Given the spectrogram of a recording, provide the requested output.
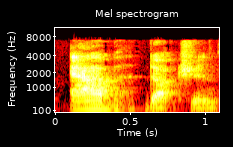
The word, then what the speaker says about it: abduction: sound very similar so i like to pronounce abduction a b duction sometimes just to emphasize that it's not adduction spelled with a d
